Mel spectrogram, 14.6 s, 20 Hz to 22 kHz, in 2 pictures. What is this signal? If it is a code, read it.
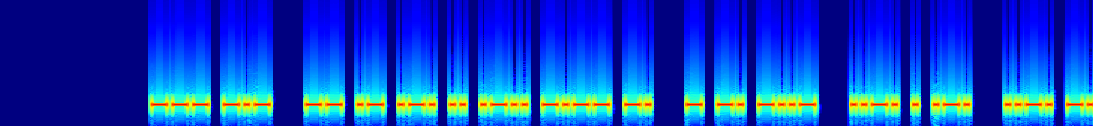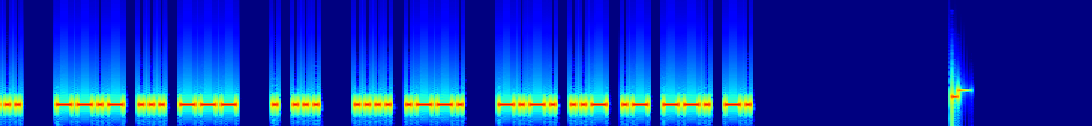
Morse code, heard as a keyed tone, about 36 wpm, 700 Hz. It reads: OK MARILYN TNX FER FB QSO ES HP CUAGN
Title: Practice QSO - Exchange 4 - Ending - 35wpm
